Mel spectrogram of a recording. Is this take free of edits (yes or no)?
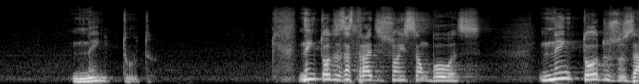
yes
